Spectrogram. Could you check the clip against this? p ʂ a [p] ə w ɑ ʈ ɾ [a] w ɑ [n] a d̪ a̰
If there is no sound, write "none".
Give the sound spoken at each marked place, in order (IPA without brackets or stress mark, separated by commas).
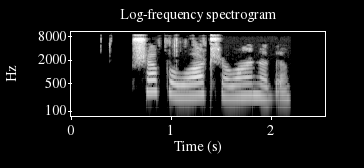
p, a, n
